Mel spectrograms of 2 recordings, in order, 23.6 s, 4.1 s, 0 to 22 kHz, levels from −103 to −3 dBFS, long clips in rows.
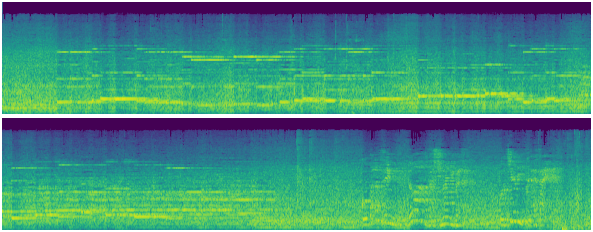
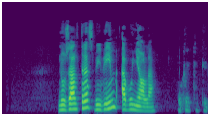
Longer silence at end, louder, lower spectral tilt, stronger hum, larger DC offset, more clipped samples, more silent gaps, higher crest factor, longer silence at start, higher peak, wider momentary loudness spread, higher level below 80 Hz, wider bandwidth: about the same, 0 s vs 0.05 s; first, -14 LUFS vs -26 LUFS; about the same, -5 dB/octave vs -5.5 dB/octave; neither; neither; neither; neither; second, 10 dB vs 24 dB; second, 0 s vs 1.1 s; about the same, -4 dBFS vs -6 dBFS; second, 4 LU vs 11 LU; first, -38 dBFS vs -82 dBFS; first, 13.5 kHz vs 10.5 kHz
